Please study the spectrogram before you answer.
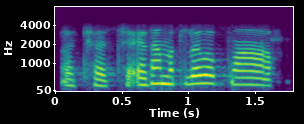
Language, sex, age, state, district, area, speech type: Punjabi, female, 45-60, Punjab, Tarn Taran, urban, conversation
